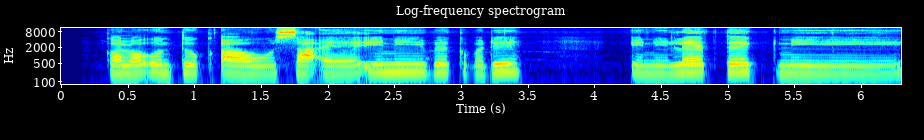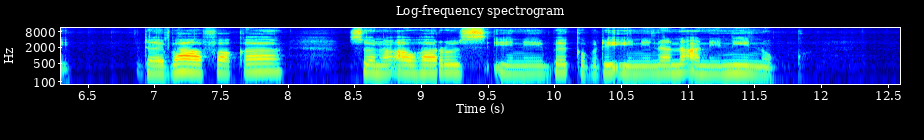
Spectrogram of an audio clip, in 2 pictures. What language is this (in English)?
Termanu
